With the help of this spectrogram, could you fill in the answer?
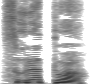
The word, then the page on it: ಸುರತ್ವ: Kannada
